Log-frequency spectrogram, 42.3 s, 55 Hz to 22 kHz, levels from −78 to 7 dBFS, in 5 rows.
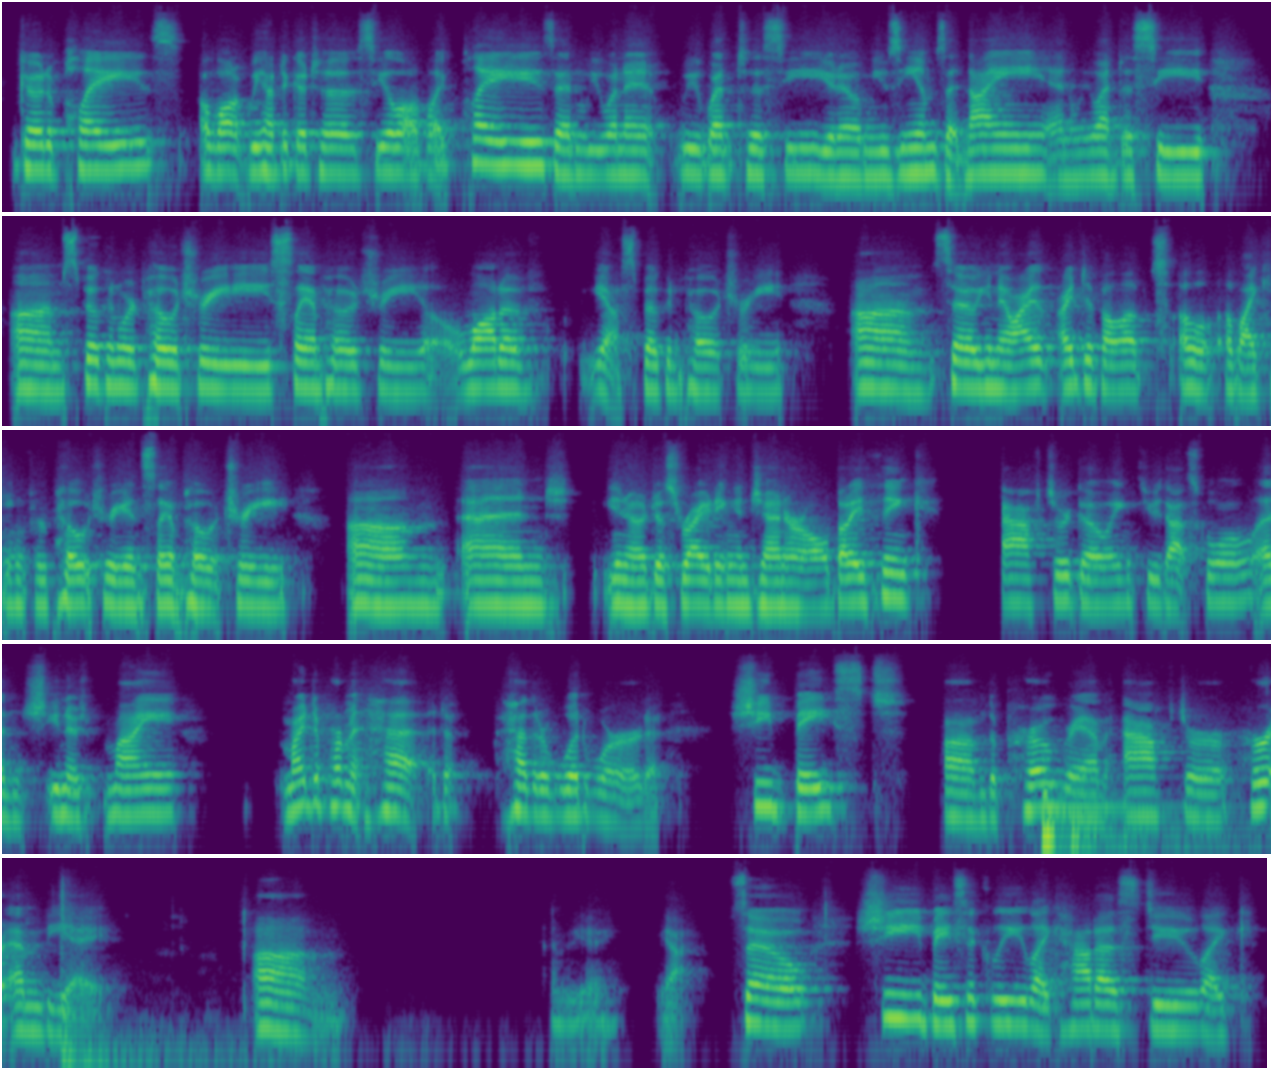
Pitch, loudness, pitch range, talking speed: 165 Hz, -16 LUFS, 155-180 Hz, 150 wpm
